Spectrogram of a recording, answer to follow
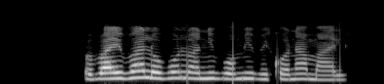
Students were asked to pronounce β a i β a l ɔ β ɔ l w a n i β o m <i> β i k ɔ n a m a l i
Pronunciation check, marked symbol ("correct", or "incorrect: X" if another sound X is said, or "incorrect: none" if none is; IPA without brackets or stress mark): correct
